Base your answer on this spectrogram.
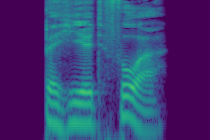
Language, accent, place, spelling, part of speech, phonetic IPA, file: German, Germany, Berlin, behielt vor, verb, [bəˌhiːlt ˈfoːɐ̯], De-behielt vor.ogg
- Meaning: first/third-person singular preterite of vorbehalten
